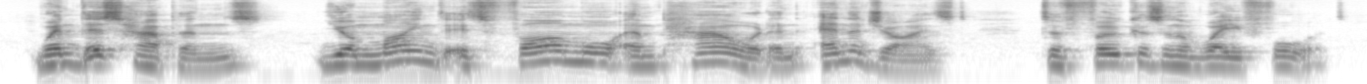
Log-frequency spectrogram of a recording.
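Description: A man with a southern English accent speaks in a fairly high pitch. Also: ordinary pitch variation, moderate pace. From southeast England. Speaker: personal development coach and public speaker. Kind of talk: podcast interview.

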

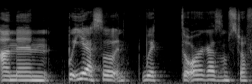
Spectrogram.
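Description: Fairly quick, fairly even speech from a woman with an Irish accent, on a very clean recording with a silent background. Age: 30s. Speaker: online content creator and author. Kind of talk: casual interview chat.

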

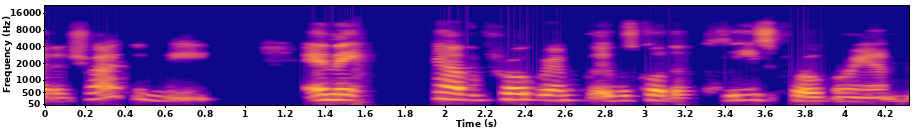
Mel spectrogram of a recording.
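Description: A woman with an unremarkable speaking voice talks at a medium pitch, recorded dry and close with no echo. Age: 30s. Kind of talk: casual interview chat.

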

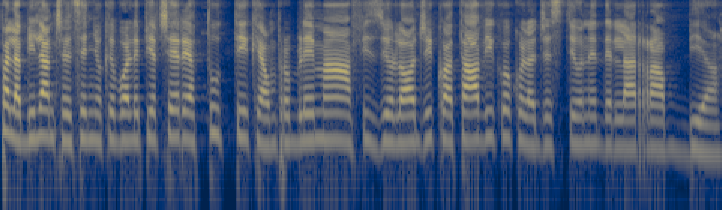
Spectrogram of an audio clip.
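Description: A woman of medium pitch speaks at a very fast pace with hardly any pauses and fairly even intonation, the sound dry and close with no echo in a very clean recording with a silent background. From Genoa, Italy. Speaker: podcast host, astrologer. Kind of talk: live podcast interview. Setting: live show in a wine bar with audience.

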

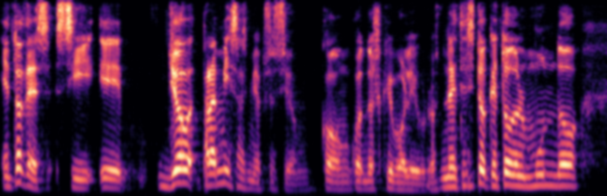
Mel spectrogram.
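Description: This man's voice sits fairly high and moves at a fairly quick pace. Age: 40s. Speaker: author. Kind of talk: casual chat.

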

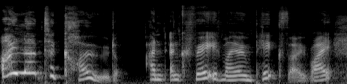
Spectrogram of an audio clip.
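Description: A woman speaks with a London accent. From North London. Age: 20s. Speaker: self-discovery coach. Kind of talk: casual chat. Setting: remote recording with headphones and mic.

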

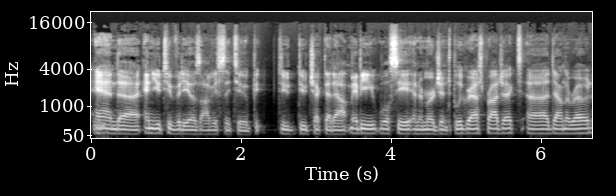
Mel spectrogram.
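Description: A man speaks in an American accent at a moderate pace, his pitch fairly low and his intonation flat and monotone. The recording is very clean, with a silent background. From US West Coast. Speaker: podcast host. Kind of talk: casual interview conversation. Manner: hesitant, many fillers.

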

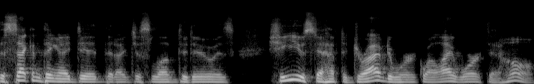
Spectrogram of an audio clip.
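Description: A man with an American accent speaks at a fairly quick pace and a medium pitch, with ordinary pitch variation against a quiet background. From Pennsylvania, US. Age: 60s. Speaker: podcast host and author. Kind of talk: casual chat. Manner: animated.

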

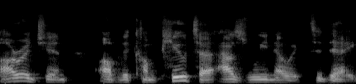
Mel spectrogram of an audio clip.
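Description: A man with a Manchester accent speaks at a medium pitch with lively intonation, the sound dry and close with no echo against a quiet background. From northern England, Manchester. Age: 70s. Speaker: business coach and entrepreneur. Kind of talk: interview. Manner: halting, frequent repetitions.

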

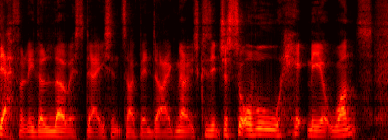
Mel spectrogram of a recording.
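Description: A man with a southern English accent talks at a very fast pace. His pitch is medium and varies in an ordinary way. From eastern England, Saffron Walden near Cambridge. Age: 20s. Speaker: comedian. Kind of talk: casual interview. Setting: video call.

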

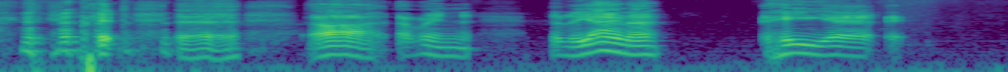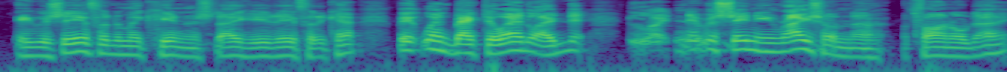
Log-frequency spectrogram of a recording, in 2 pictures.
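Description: With a strong Australian accent and a fairly high pitch, a man speaks at a fairly slow pace with lively intonation and long, frequent pauses on a very clean recording with a silent background. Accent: broad Australian. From Australia, Broken Hill. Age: 80s+. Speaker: retired racehorse trainer. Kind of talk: interview. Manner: halting.

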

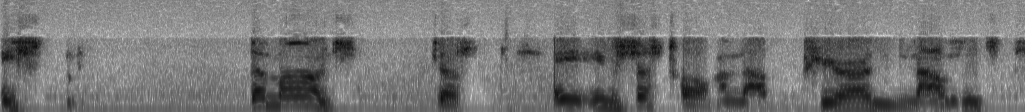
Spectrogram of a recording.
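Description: Over noticeable background noise, a man with a Northern Irish accent speaks at a fairly slow pace. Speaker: radio phone-in caller. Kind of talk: phone-in call. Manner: animated.

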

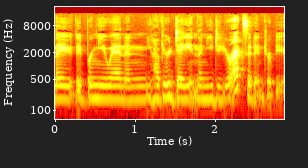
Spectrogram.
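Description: In a Pacific Northwest accent, a woman is speaking. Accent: American, Pacific Northwest. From Seattle, US Pacific Northwest. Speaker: sex shop owner and wedding celebrant. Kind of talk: casual chat. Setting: studio.

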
